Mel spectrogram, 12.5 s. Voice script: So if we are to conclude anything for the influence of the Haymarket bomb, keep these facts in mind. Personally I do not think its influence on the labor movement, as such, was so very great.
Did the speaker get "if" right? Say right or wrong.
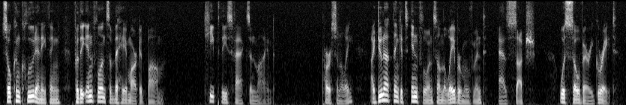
wrong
